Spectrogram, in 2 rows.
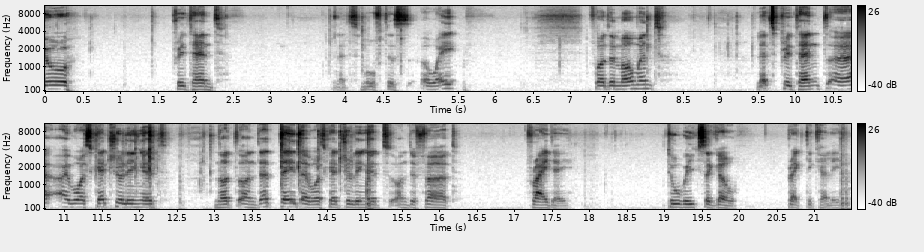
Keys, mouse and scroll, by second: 2.7-4.4 drag, 8.3 ctrl+w, 9.4 Insert, 9.8 Up, 10.1 Right, 14.1 BackSpace, 14.7 0, 15.0 3.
